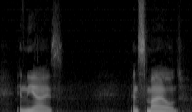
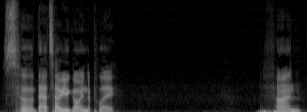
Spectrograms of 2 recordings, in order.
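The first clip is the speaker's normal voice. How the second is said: slow, relishing the fight; amused menace; slower than usual. Acted. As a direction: purr it out with an evil smirk. Villain amused by challenge.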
